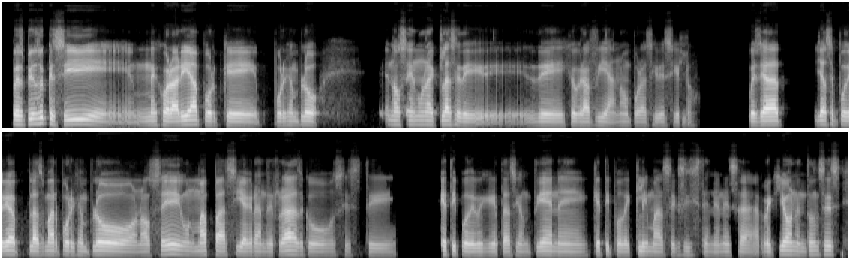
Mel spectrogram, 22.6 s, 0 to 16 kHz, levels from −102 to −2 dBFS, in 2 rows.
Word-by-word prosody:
Pues, 130 Hz, -1 st, +5 dB
pienso 145 Hz, +4 st, +3 dB
que -, -, +3 dB
sí 130 Hz, -3 st, +3 dB, 0.3 s
mejoraría 115 Hz, +2 st, +6 dB
porque, 110 Hz, -3 st, +1 dB, 0.2 s
por 110 Hz, 0 st, -2 dB
ejemplo, 115 Hz, 0 st, 0 dB, 0.9 s
no 120 Hz, -2 st, -2 dB
sé, 125 Hz, -, -3 dB
en 120 Hz, 0 st, -4 dB
una 120 Hz, -1 st, 0 dB
clase 120 Hz, -1 st, +1 dB
de 105 Hz, 0 st, -6 dB
de 105 Hz, -1 st, -1 dB
geografía, 105 Hz, -2 st, -2 dB
¿no? 105 Hz, +1 st, -11 dB
Por 100 Hz, -, -8 dB
así 100 Hz, +2 st, -12 dB
decirlo, 105 Hz, 0 st, -12 dB, 0.6 s
pues, 110 Hz, -1 st, 0 dB
ya 115 Hz, 0 st, +8 dB, 0.4 s
ya 125 Hz, -1 st, +1 dB
se -, -, -6 dB
podría 120 Hz, 0 st, +3 dB
plasmar, 115 Hz, 0 st, -1 dB
por 120 Hz, -1 st, -1 dB
ejemplo, 115 Hz, -2 st, +2 dB
no 105 Hz, 0 st, -4 dB
sé, 130 Hz, +4 st, +1 dB
un 115 Hz, -2 st, -8 dB
mapa 115 Hz, 0 st, +1 dB
así, 115 Hz, +1 st, -5 dB
a -, -, +1 dB
grandes 110 Hz, -1 st, -6 dB
rasgos, 110 Hz, -3 st, -1 dB
este, 100 Hz, -1 st, -13 dB, 0.6 s
¿qué 125 Hz, -, +3 dB
tipo 120 Hz, -2 st, -3 dB
de 105 Hz, 0 st, 0 dB
vegetación 105 Hz, -1 st, -6 dB
tiene, 105 Hz, -2 st, -4 dB
qué 115 Hz, -, -3 dB
tipo 110 Hz, -2 st, -7 dB
de 105 Hz, -1 st, -6 dB
climas 110 Hz, -3 st, -6 dB
existen 110 Hz, -1 st, -13 dB
en 105 Hz, +1 st, -11 dB
esa 100 Hz, -1 st, -7 dB
región? 120 Hz, +3 st, -1 dB
Entonces, 120 Hz, +2 st, -5 dB
110 Hz, 135 wpm, -22 LUFS, 105-120 Hz, 0.9 s, ya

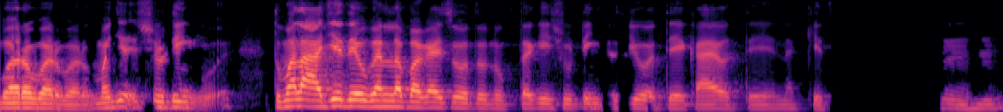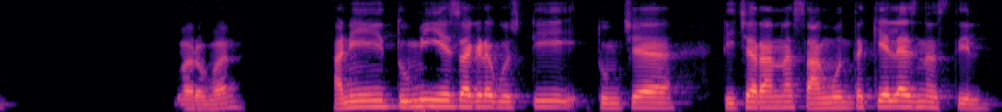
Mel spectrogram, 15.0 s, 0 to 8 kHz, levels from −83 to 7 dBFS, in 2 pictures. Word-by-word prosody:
बरोबर, 135 Hz, -2 st, +6 dB
बरोबर. 110 Hz, +1 st, -3 dB
म्हणजे 140 Hz, +4 st, 0 dB
शूटिंग, 150 Hz, -1 st, -2 dB
व -, -, -12 dB, 0.4 s
तुम्हाला 175 Hz, +3 st, +7 dB
अजय 165 Hz, +3 st, +7 dB
देवगणला 165 Hz, -2 st, +6 dB
बघायचं 140 Hz, -1 st, +3 dB
होतं 125 Hz, -3 st, -3 dB
नुकता 115 Hz, 0 st, -6 dB
की 125 Hz, +1 st, -6 dB
शूटिंग 120 Hz, +1 st, -8 dB
कशी 115 Hz, +2 st, -10 dB
होते? 115 Hz, 0 st, -5 dB
काय 110 Hz, +1 st, -2 dB
होते? 110 Hz, 0 st, -11 dB
नक्कीच 110 Hz, +1 st, -16 dB, 0.8 s
हं, 115 Hz, -3 st, -13 dB
हं. 110 Hz, +1 st, -14 dB, 1.4 s
बरोबर. 115 Hz, +4 st, -5 dB, 0.8 s
आणि 145 Hz, +5 st, -1 dB, 0.3 s
तुम्ही 165 Hz, +3 st, -1 dB
या 165 Hz, -, +1 dB
सगळ्या 160 Hz, -1 st, +2 dB
गोष्टी 150 Hz, +1 st, -8 dB, 0.4 s
तुमच्या 135 Hz, +1 st, -1 dB, 0.4 s
टीचरांना 145 Hz, +3 st, -1 dB
सांगून 140 Hz, -1 st, -3 dB
तर -, -, -1 dB
केल्याच 160 Hz, -1 st, +2 dB
नसतील? 140 Hz, -6 st, -7 dB
135 Hz, 130 wpm, -21 LUFS, 115-150 Hz, 1.4 s, तुम्हाला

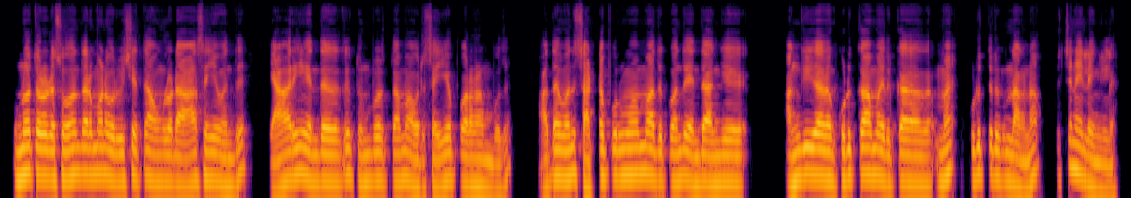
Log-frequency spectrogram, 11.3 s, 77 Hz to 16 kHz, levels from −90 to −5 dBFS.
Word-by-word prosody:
இன்னொருத்தருடைய 145 Hz, -1 st, +3 dB
சுதந்திரமான 150 Hz, +1 st, +2 dB
ஒரு 130 Hz, -, 0 dB
விஷயத்த, 145 Hz, +2 st, -3 dB
அங்ககளுடைய 125 Hz, -1 st, +1 dB
ஆசைய 130 Hz, +1 st, -1 dB
வந்து 115 Hz, +6 st, -3 dB, 0.3 s
யாரையும் 135 Hz, +6 st, +2 dB
எந்த 125 Hz, +1 st, -1 dB
விதத்தையும் 125 Hz, +4 st, -1 dB
துன்புறுத்தாம 130 Hz, +1 st, -2 dB
அவரு 110 Hz, -2 st, -2 dB
செய்யப்போறார்ன்னும் 115 Hz, -3 st, -1 dB
போது, 95 Hz, -, -6 dB, 0.4 s
அத 145 Hz, 0 st, +2 dB
வந்து 145 Hz, +1 st, 0 dB
சட்டபூர்வமா 145 Hz, +6 st, +1 dB
அதுக்கு 135 Hz, -1 st, -2 dB
வந்து 135 Hz, +1 st, +1 dB
எந்த 120 Hz, +2 st, +1 dB
அங்கி 125 Hz, +1 st, 0 dB, 0.6 s
அங்கீகாரம் 140 Hz, -1 st, +3 dB
குடுக்காம 145 Hz, +1 st, +2 dB
இருக்காம 125 Hz, +2 st, +1 dB, 0.2 s
குடுத்துருந்தாங்கன்னா, 140 Hz, -5 st, -1 dB, 0.2 s
பிரச்சனை 165 Hz, +4 st, -3 dB
இல்லைங்களே. 100 Hz, -6 st, -2 dB
135 Hz, 145 wpm, -24 LUFS, 125-145 Hz, 0.6 s, இன்னொருத்தருடைய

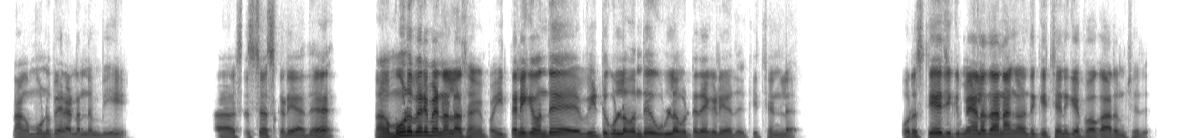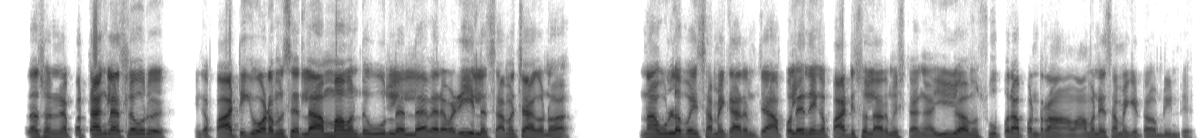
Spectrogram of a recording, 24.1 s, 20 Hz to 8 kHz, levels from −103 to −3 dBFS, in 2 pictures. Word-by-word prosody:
நாங்க 130 Hz, 0 st, -5 dB
3 165 Hz, +1 st, -7 dB
பேர் 155 Hz, -3 st, -3 dB
அண்ணன் 135 Hz, -2 st, -9 dB
தம்பி. 105 Hz, -4 st, -11 dB, 1.1 s
ஆ -, -, -5 dB, 0.2 s
சிஸ்டர்ஸ் 185 Hz, -2 st, -7 dB
கெடையாது. 115 Hz, -, -3 dB, 0.6 s
நாங்க 145 Hz, +1 st, +2 dB
3 215 Hz, +2 st, +9 dB
பேருமே 205 Hz, -1 st, +8 dB
நல்லா 155 Hz, -2 st, +5 dB
சமைப்போம். 120 Hz, +1 st, -4 dB
இத்தனைக்கும் 175 Hz, +4 st, +2 dB
வந்து, 195 Hz, +4 st, +3 dB, 0.3 s
வீட்டுக்குள்ள 160 Hz, -3 st, -1 dB
வந்து 155 Hz, +5 st, -2 dB
உள்ள 150 Hz, +2 st, 0 dB
வுட்டதே 140 Hz, +1 st, -3 dB
கெடையாது, 115 Hz, -5 st, -5 dB
கிச்சன்ல. 115 Hz, -3 st, -11 dB, 1.2 s
ஒரு 145 Hz, -, -2 dB
ஸ்டேஜ்க்கு 170 Hz, -3 st, +2 dB
மேல 170 Hz, 0 st, +5 dB
தான் 185 Hz, -1 st, +5 dB
நாங்க 155 Hz, -3 st, +2 dB
வந்து 145 Hz, -1 st, -6 dB
கிச்சனுக்கே 150 Hz, +1 st, -4 dB
போக 140 Hz, 0 st, -3 dB
ஆரம்பிச்சது. 100 Hz, -6 st, -11 dB, 0.8 s
அதான் 160 Hz, 0 st, -2 dB
சொன்னேனே, 150 Hz, -1 st, -2 dB
10ங்கிளாஸ்ல 170 Hz, +5 st, +3 dB
ஒரு 160 Hz, -2 st, -2 dB, 0.4 s
எங்க 125 Hz, +2 st, -7 dB
பாட்டிக்கு 170 Hz, -1 st, +3 dB
ஒடம்பு 160 Hz, +1 st, +1 dB
சரியில்ல, 145 Hz, +1 st, +3 dB
அம்மா 170 Hz, +3 st, +5 dB
வந்து 160 Hz, +1 st, -4 dB
ஊர்ல 160 Hz, -2 st, 0 dB
இல்ல. 130 Hz, +3 st, 0 dB
வேற 140 Hz, -1 st, +2 dB
வழி 175 Hz, +4 st, 0 dB
இல்ல 140 Hz, -, +1 dB
சமைச்சாகணும். 150 Hz, -2 st, -1 dB, 0.8 s
நான் 160 Hz, 0 st, +2 dB
உள்ள 170 Hz, +1 st, +3 dB
போய் 165 Hz, -2 st, -2 dB
சமைக்க 150 Hz, +1 st, -2 dB
ஆரம்பிச்சேன். 130 Hz, +4 st, -2 dB
அப்போலேருந்து 170 Hz, +3 st, 0 dB
எங்க 150 Hz, -, -4 dB
பாட்டி 170 Hz, +1 st, +2 dB
சொல்ல 140 Hz, -3 st, 0 dB
ஆரம்பிச்சுட்டாங்க. 125 Hz, -1 st, -6 dB
"அய்யயோ! 155 Hz, +6 st, -1 dB
அவன் 110 Hz, -5 st, -8 dB
சூப்பரா 160 Hz, +1 st, -2 dB
பண்ணுறான். 135 Hz, -4 st, -3 dB
அவன் 110 Hz, 0 st, -5 dB
அவனே 140 Hz, +4 st, -4 dB
சமைக்கட்டும்." 125 Hz, -3 st, -6 dB
அப்படீன்ட்டு. 95 Hz, -3 st, -12 dB
150 Hz, 160 wpm, -23 LUFS, 125-165 Hz, 1.2 s, 3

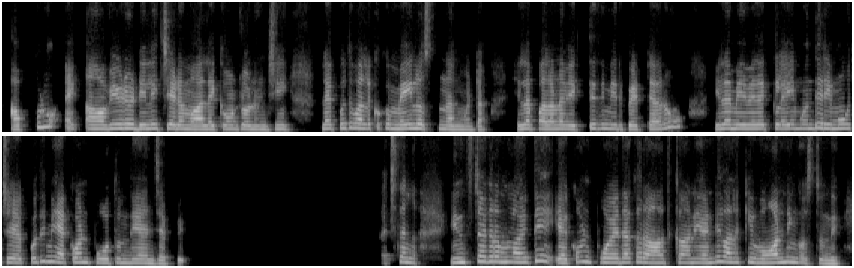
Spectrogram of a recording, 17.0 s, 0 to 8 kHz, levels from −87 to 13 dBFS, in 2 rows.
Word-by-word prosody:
అప్పుడు 220 Hz, +11 st, -1 dB, 0.2 s
ఏక్ 245 Hz, -, -10 dB
ఆ -, -, +5 dB, 0.2 s
video 270 Hz, +1 st, +4 dB
delete 250 Hz, 0 st, 0 dB
చేయడం 240 Hz, -2 st, +3 dB
వాళ్ళ 220 Hz, 0 st, +7 dB
అకౌంట్‌లో 230 Hz, 0 st, -1 dB
నుంచి, 215 Hz, +1 st, -4 dB, 0.4 s
లేకపోతే 265 Hz, +4 st, -2 dB
వాళ్ళకి 265 Hz, -1 st, +1 dB
ఒక 275 Hz, -, -2 dB
మెయిల్ 265 Hz, +2 st, +4 dB
వస్తుందనమాట. 215 Hz, -5 st, -3 dB, 0.4 s
ఇలా 245 Hz, +2 st, +2 dB
పలానా 235 Hz, 0 st, +3 dB
వ్యక్తిది 255 Hz, +5 st, -3 dB
మీరు 225 Hz, -3 st, -5 dB
పెట్టారు. 225 Hz, -, -1 dB, 0.5 s
ఇలా 255 Hz, +1 st, +2 dB
మీ 245 Hz, -, +2 dB
మీద 245 Hz, 0 st, +2 dB
క్లెమ్ 255 Hz, +1 st, -1 dB
ఉంది. 270 Hz, +3 st, -2 dB
రిమూవ్ 265 Hz, +1 st, -1 dB
చేయకపోతే 260 Hz, +4 st, -1 dB
మీ -, -, -2 dB
అకౌంట్ 275 Hz, 0 st, 0 dB
పోతుంది 240 Hz, -1 st, -1 dB
అని 215 Hz, -2 st, -2 dB
చెప్పి. 195 Hz, -, -4 dB, 2.0 s
ఖచ్చితంగా. 245 Hz, +3 st, -3 dB, 0.4 s
ఇన్‌స్టాగ్రామ్‍లో 295 Hz, +1 st, +2 dB
అయితే 285 Hz, +5 st, -1 dB, 0.3 s
అకౌంట్ 300 Hz, +3 st, -3 dB
పోయేదాకా 265 Hz, +1 st, +2 dB
రాదు 240 Hz, 0 st, +3 dB
కానియండి 250 Hz, +3 st, 0 dB
వాళ్ళకి 275 Hz, 0 st, 0 dB
వార్నింగ్ 265 Hz, +3 st, +3 dB
వస్తుంది. 205 Hz, -3 st, -2 dB
250 Hz, 145 wpm, -23 LUFS, 230-275 Hz, 2.0 s, వాళ్ళ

